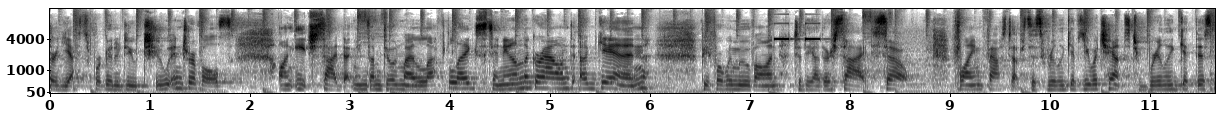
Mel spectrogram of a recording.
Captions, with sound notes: yes, we're going to do two intervals on each side. That means I'm doing my left leg, standing on the ground again, before we move on to the other side. (timer beeps) So flying fast ups, this really gives you a chance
